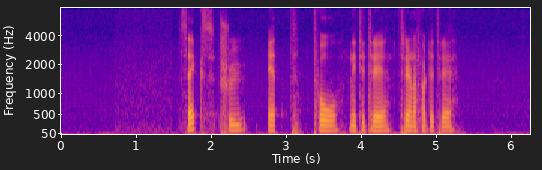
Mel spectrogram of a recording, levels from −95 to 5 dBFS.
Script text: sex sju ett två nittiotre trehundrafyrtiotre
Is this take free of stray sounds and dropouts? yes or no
yes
